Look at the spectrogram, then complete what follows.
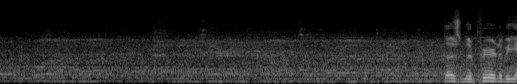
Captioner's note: pa announcement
